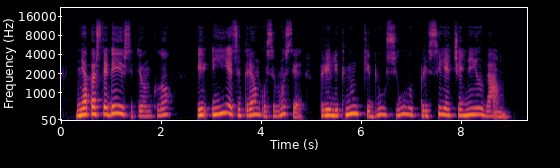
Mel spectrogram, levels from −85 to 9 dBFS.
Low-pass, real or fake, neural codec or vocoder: 14.4 kHz; fake; codec, 44.1 kHz, 3.4 kbps, Pupu-Codec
